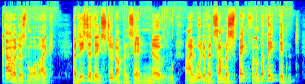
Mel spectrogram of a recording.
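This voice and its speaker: A man's voice: medium pitch, very animated, moderate pace, a bit bright. Man playing boss in a radio play, hard n proud, bitter sarcastic, really up and down delivery. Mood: scornful, sarcastic. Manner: scornful, sarcastic, emphatic.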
